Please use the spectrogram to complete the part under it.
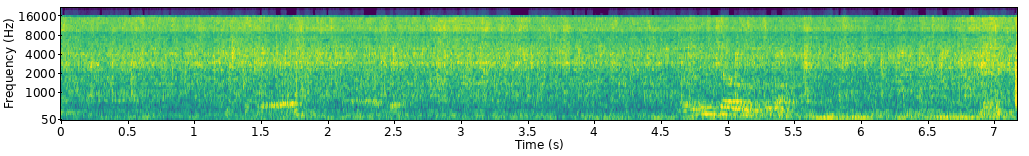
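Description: Onion, cumin, garlic, dried red chilli, chana dal, fenugreek and curry leaves fry in hot oil as a sambar tempering, giving a steady, close, even sizzle that runs throughout with no talking.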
